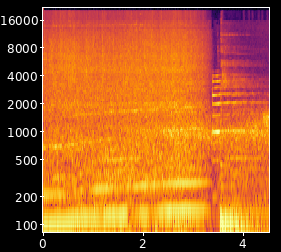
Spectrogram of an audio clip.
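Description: A motorboat's outboard motor runs steadily on the water, then drops off briefly and is given throttle again, rising in a fresh burst of engine noise.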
